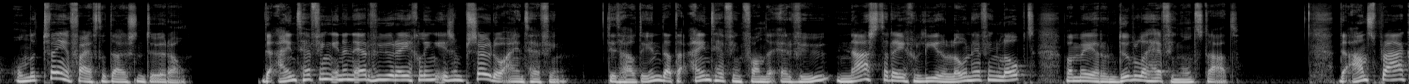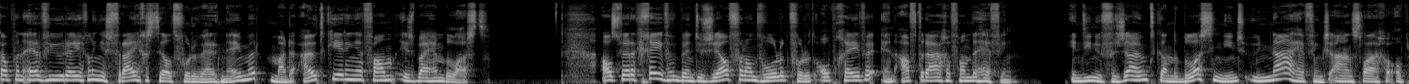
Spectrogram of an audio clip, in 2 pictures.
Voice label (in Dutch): Voice over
